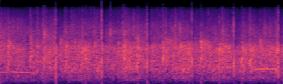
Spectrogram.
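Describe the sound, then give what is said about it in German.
An audience claps steadily throughout, a dense, even wash of many hands with sharp individual claps popping out, loud and sustained with no voices on top. “Ihr wollt klatschen.”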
